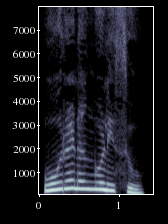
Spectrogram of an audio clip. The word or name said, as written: ಓರಣಂಗೊಳಿಸು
